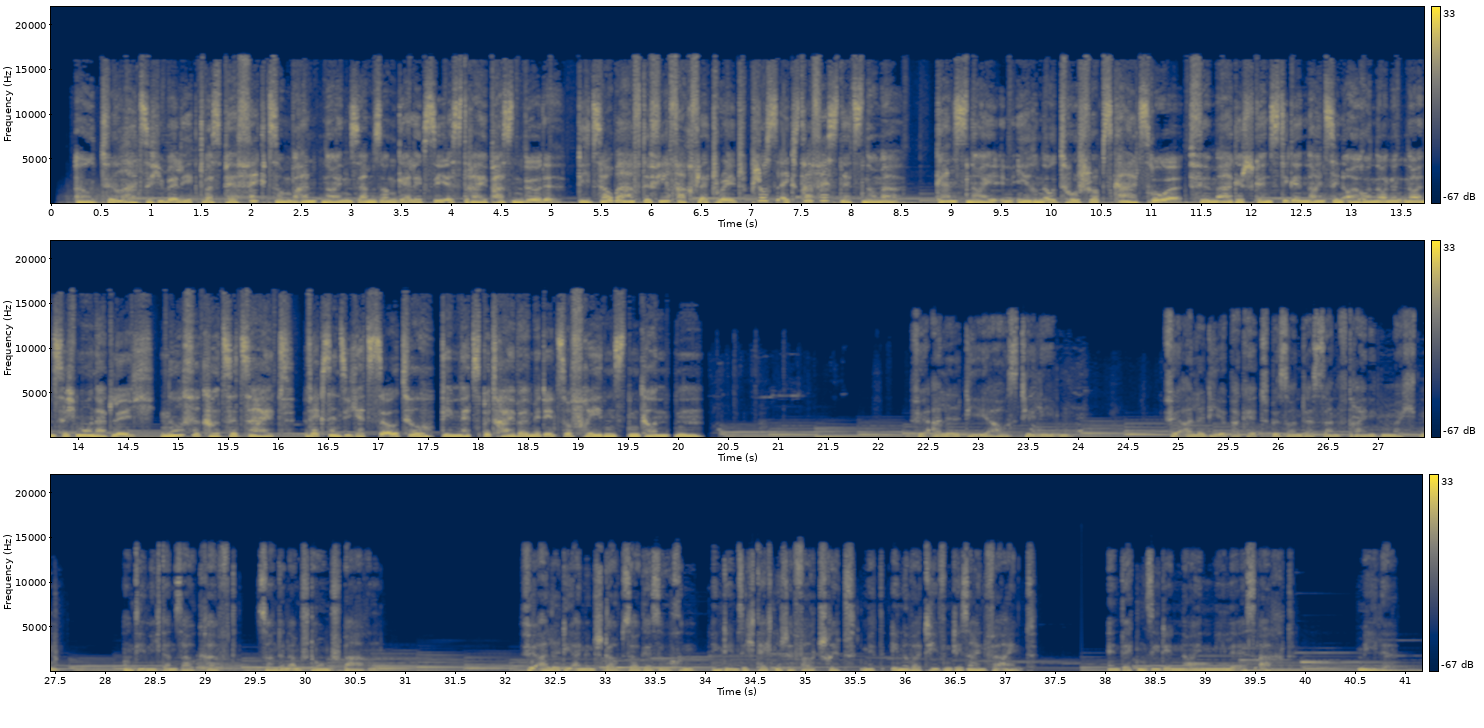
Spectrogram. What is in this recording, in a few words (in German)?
de werbung, deutsch frauen; sprecher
